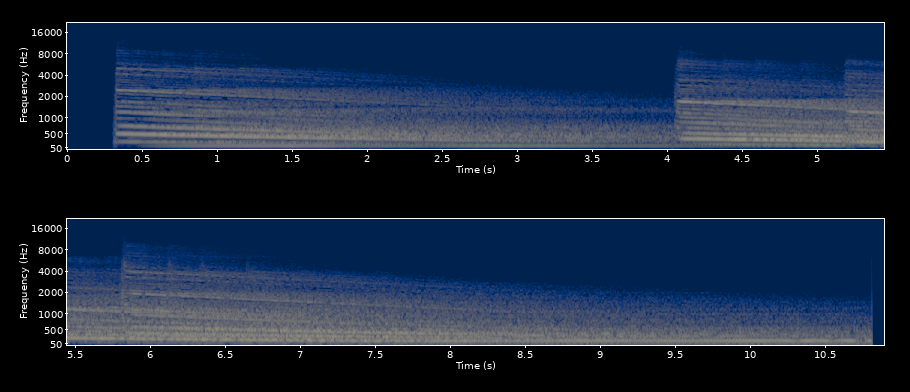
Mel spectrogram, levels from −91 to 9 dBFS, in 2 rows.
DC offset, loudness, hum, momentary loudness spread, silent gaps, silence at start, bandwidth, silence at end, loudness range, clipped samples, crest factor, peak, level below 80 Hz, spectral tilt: under 0.1%; -38 LUFS; none; 12 LU; none; 0.3 s; 9.6 kHz; 0.05 s; 6 LU; under 0.1%; 14 dB; -24 dBFS; -60 dBFS; -8 dB/octave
